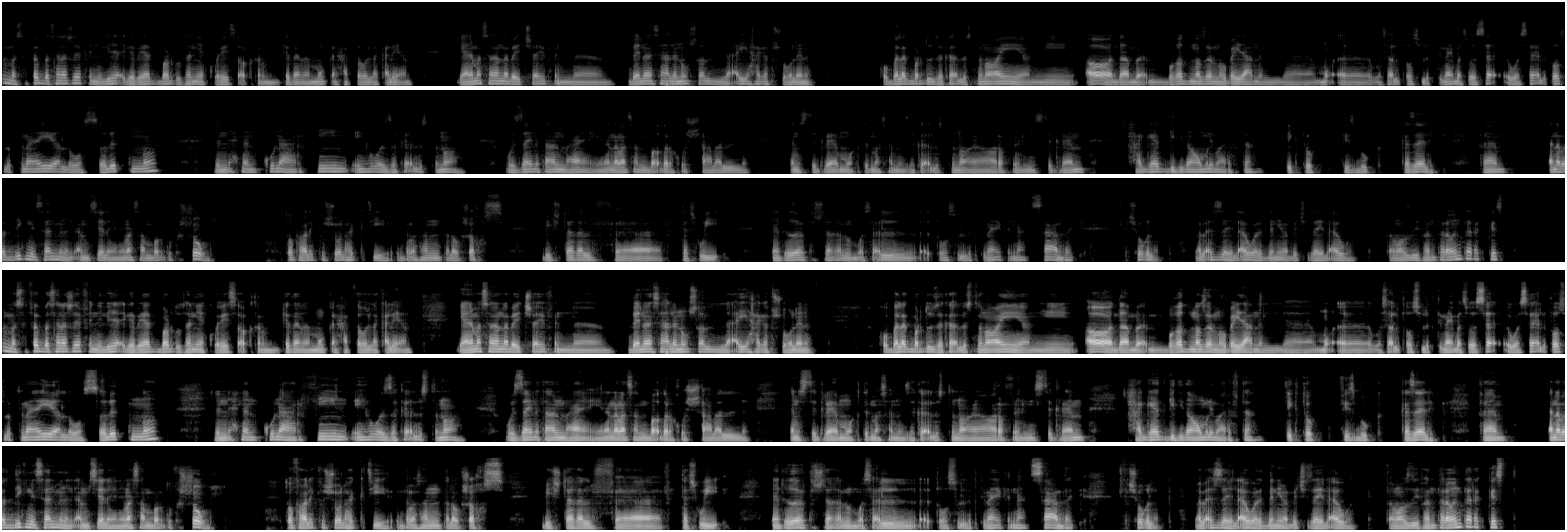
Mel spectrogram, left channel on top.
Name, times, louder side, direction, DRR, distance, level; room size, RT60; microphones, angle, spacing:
voice 1, 0.0-8.1 8.8-20.2 20.7-23.1 23.5-26.5 26.9-29.3 29.6-30.7 31.1-33.4 34.1-36.3 36.7-38.4 39.0-42.3 42.5-42.8 43.2-44.8 45.1-46.3, right 8 dB, 85° right, 0.4 m, -25 dB
head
